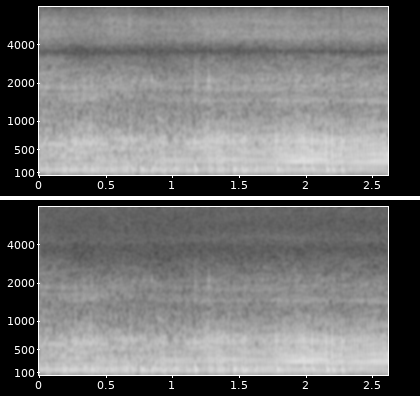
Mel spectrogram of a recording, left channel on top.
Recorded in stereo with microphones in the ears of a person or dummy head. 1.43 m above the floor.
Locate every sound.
0.0 s a motorcycle: 85° left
